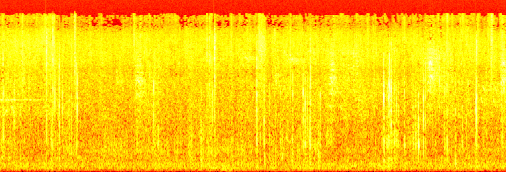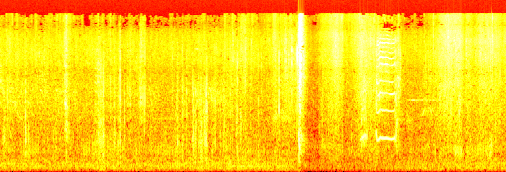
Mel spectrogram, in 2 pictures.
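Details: A black domestic cat on the street gives one brief, tonal, wavering meow near the end, over steady traffic-like rumble, scattered clicks and footsteps.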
